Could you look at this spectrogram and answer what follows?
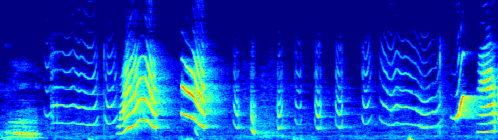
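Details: Pet talking parrot indoors, said to repeat 'mummy' and 'papa'. A dense string of squeaky, warbling, voice-like syllables, swooping up and down, with short clicks between the phrases.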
